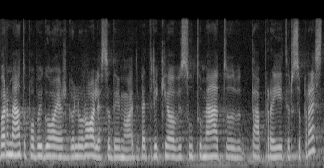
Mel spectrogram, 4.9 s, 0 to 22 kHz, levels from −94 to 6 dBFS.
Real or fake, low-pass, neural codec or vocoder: real; 14.4 kHz; none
